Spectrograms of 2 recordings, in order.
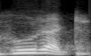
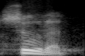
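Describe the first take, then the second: First: The word begins with an h sound. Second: The word begins with an s sound. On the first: This is how local speakers say the city name. "They say Hurat" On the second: This is the standard form of the city name. "not Surat"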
